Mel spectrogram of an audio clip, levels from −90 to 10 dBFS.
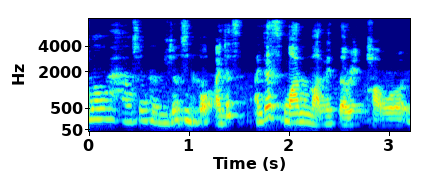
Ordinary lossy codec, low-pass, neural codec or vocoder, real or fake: none; none; codec, 16 kHz, 8 kbps, FreqCodec, larger model; fake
